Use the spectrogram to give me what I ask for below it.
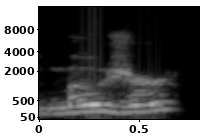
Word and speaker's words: Mosser: Well, first thing I'll point out is you pronounce my name the way most people do, but it's actually Mosher, kind of like Mosier. closure or exposure or something.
